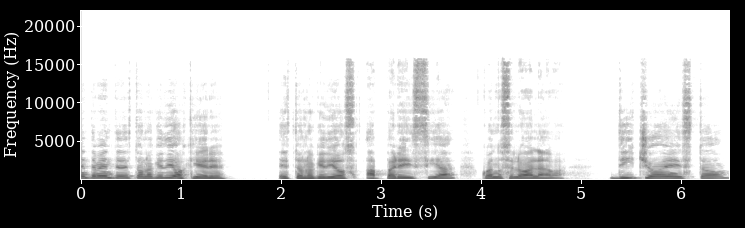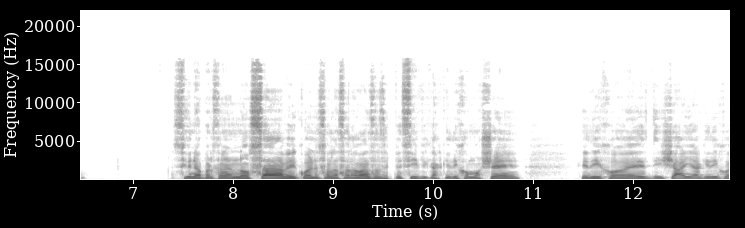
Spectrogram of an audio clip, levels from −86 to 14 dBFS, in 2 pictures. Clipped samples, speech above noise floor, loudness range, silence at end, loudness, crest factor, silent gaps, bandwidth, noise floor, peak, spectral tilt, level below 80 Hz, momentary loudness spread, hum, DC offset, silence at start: under 0.1%; 50 dB; 4 LU; 0 s; -32 LUFS; 16 dB; none; 16 kHz; -81 dBFS; -16 dBFS; -6.5 dB/octave; -58 dBFS; 10 LU; none; under 0.1%; 0 s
